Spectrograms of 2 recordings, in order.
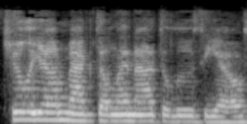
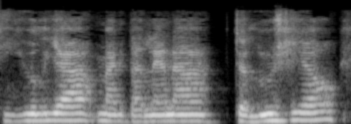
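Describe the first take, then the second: First: The name is pronounced the Italian way. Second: The name is pronounced the Polish way.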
